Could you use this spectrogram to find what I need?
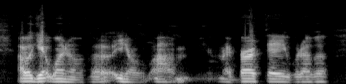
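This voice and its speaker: In a Boston accent, a man speaks at medium pitch with ordinary pitch variation. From Boston, Massachusetts. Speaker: comic collector. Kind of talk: casual interview chat. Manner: halting, many fillers.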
